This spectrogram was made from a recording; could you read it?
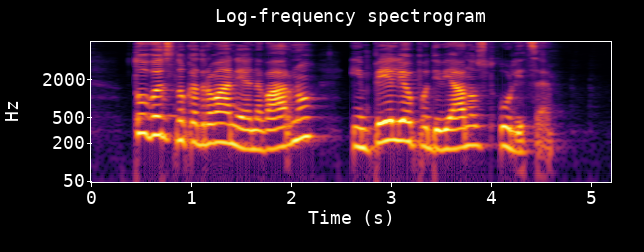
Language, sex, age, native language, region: Slovenian, female, 60+, Slovenian, Savinja region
